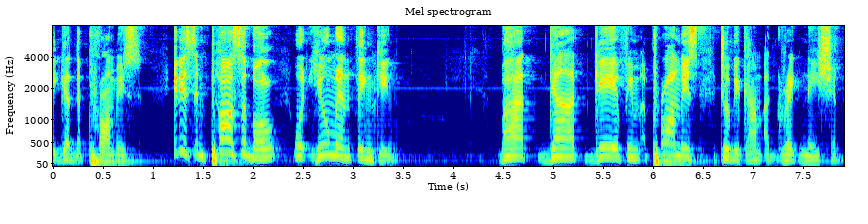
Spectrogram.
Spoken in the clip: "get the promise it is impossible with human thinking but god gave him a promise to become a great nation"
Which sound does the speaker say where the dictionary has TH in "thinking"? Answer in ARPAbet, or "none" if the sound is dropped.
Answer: TH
